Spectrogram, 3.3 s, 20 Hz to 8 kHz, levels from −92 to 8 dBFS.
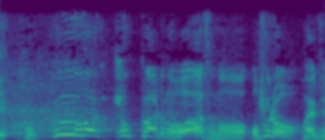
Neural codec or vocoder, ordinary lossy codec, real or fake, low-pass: none; Opus, 64 kbps; real; 7.2 kHz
